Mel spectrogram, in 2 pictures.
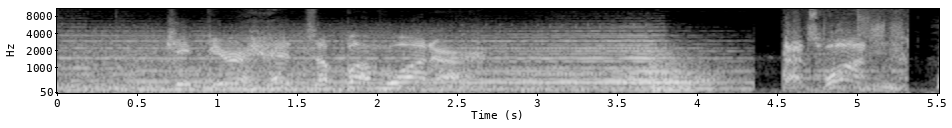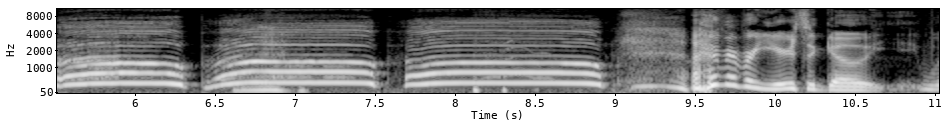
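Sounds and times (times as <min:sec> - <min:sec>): cartoon voice crying out: 0:05.5 - 0:09.0.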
